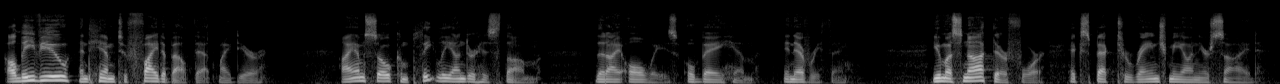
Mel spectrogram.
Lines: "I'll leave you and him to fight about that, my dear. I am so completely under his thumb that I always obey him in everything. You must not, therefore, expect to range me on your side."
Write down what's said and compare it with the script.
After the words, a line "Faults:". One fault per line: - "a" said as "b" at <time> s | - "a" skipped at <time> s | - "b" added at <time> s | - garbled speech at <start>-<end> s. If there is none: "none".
"I'll leave you and him to fight about that, my dear. I am so completely under his thumb that I always obey him in everything. You must not, therefore, expect to range me on your side."
Faults:
none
